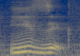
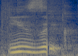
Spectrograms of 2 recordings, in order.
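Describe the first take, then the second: Both takes have the same delivery.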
